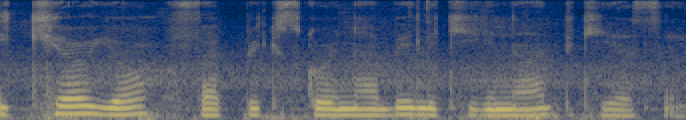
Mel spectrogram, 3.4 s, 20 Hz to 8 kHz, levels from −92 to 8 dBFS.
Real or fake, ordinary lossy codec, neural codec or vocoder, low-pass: real; none; none; none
